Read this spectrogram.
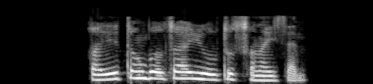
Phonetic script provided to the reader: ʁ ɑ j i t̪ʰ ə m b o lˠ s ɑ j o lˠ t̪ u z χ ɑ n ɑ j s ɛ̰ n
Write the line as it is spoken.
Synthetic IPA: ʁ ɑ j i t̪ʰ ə ŋ b o lˠ s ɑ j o lˠ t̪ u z s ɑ n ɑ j s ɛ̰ n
